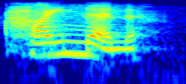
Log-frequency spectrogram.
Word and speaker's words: Heinen: Did I pronounce your name right? Did I butcher it? – Heinen.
